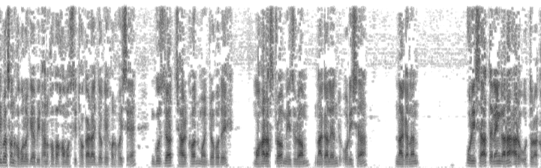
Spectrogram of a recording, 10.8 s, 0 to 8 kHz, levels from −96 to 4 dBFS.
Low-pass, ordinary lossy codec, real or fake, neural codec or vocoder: none; none; real; none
